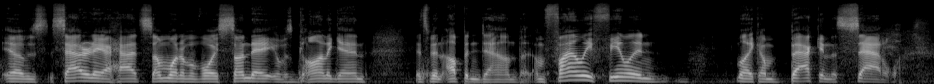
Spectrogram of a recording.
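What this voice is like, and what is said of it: Slightly hoarse, recovering voice. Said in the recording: “you're going to hear it in my voice a little bit, but Friday, I barely had a voice.”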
